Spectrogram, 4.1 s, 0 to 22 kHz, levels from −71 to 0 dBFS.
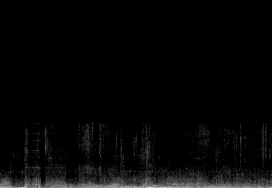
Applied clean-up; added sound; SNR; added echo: neural separator model SepFormer DNS4.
